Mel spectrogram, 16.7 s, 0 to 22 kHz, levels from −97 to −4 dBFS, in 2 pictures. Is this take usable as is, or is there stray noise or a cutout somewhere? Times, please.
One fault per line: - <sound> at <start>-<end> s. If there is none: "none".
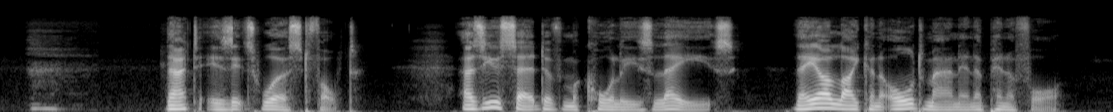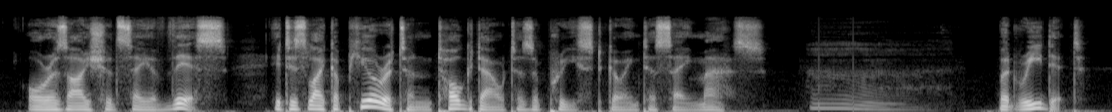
- sigh at 0.2-0.8 s
- sigh at 14.4-15.5 s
